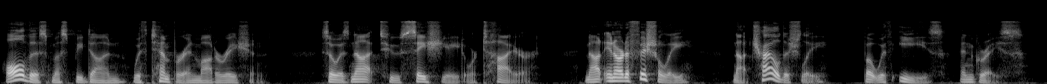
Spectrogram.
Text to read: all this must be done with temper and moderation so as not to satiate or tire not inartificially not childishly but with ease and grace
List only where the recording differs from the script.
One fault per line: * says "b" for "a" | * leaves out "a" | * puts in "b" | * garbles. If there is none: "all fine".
all fine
